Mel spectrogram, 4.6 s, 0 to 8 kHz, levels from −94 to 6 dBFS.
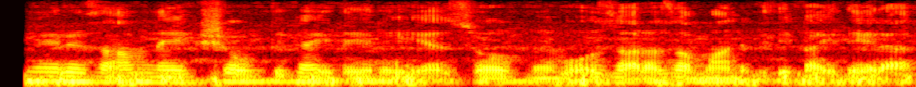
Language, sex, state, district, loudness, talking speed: Hindi, male, Haryana, Charkhi Dadri, -17 LUFS, 220 wpm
